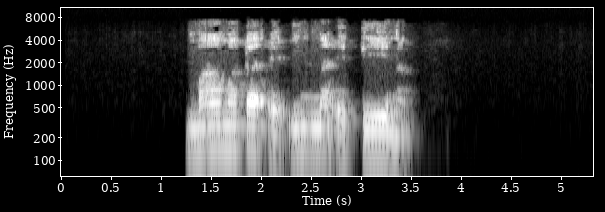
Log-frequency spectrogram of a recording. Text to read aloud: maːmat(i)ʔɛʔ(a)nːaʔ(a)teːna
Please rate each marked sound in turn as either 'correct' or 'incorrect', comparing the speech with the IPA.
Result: incorrect: a, incorrect: i, incorrect: ɛ

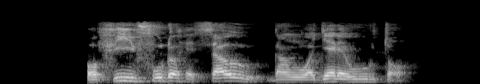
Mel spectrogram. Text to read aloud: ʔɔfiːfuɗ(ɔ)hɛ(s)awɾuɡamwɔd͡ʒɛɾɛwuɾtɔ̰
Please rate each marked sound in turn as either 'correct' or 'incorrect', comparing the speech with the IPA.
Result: correct, correct

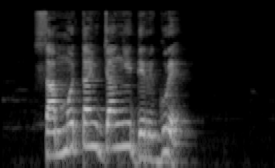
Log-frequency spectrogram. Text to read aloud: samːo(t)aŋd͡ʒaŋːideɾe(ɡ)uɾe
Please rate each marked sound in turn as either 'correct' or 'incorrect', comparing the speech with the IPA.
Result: correct, correct

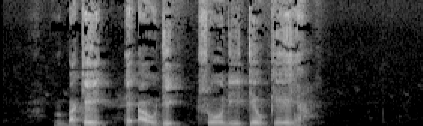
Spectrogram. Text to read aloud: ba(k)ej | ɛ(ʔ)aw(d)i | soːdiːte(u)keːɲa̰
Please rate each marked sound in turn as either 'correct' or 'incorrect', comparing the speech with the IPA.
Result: correct, correct, correct, incorrect: w

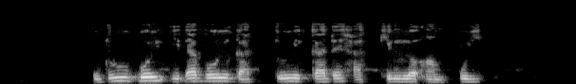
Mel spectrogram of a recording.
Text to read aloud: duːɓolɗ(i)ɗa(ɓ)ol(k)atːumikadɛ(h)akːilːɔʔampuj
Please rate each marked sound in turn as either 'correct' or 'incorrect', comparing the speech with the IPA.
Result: correct, incorrect: b, incorrect: ɡ, correct

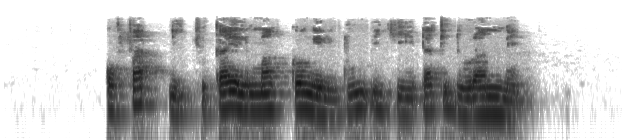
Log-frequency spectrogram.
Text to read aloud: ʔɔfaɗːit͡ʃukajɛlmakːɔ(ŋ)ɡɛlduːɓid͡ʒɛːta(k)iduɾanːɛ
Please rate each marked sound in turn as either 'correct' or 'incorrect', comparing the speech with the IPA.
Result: correct, incorrect: t

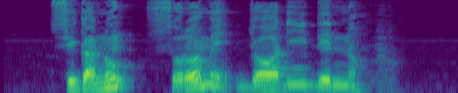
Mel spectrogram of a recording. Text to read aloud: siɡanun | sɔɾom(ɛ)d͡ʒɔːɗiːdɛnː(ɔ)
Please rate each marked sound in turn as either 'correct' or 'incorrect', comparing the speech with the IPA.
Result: correct, correct

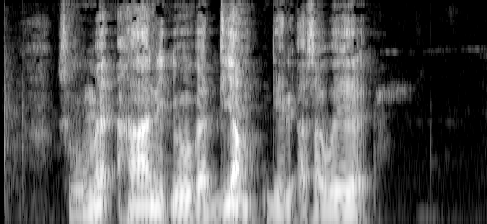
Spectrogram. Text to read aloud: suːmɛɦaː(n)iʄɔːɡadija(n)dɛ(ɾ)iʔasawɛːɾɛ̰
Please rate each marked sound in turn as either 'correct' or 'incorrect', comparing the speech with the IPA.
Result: correct, incorrect: m, correct

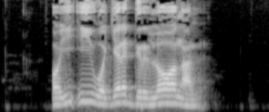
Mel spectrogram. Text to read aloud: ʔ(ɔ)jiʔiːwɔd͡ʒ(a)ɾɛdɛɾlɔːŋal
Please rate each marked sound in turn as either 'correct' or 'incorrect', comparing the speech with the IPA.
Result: correct, incorrect: ɛ

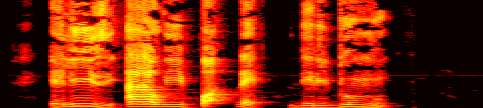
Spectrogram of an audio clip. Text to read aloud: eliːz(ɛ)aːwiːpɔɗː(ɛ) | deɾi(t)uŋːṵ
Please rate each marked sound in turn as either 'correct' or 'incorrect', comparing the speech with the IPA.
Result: incorrect: i, correct, incorrect: d

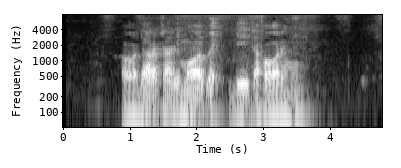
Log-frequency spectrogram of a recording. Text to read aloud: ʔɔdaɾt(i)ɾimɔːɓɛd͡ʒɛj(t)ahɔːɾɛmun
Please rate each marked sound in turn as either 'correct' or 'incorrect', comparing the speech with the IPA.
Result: incorrect: a, correct

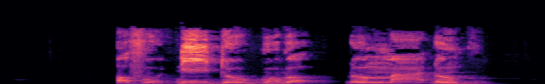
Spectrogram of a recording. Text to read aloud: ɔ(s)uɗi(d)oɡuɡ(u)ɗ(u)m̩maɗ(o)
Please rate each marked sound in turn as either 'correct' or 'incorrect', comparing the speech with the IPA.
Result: incorrect: f, correct, incorrect: ɔ, incorrect: o, correct

